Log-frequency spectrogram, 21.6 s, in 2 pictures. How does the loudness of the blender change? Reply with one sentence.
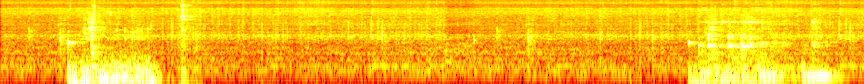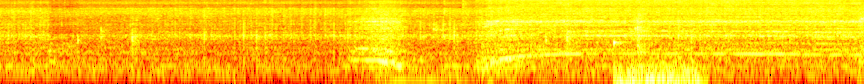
The loudness of the blender stays about the same.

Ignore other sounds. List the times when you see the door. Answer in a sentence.
You can't hear the door here.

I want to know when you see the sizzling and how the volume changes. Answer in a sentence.
You can hear the sizzling from 0.0 to 21.5 s, at a steady volume.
